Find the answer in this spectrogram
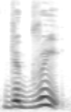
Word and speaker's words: debris: But if I stress the second part, the word becomes debris, which is the correct pronunciation of this word, okay?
